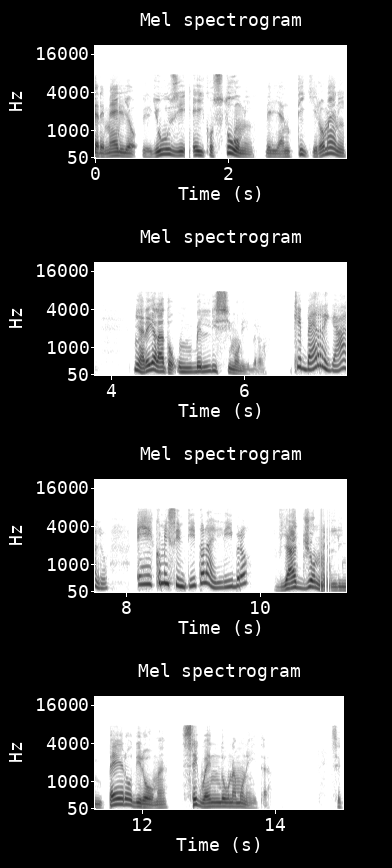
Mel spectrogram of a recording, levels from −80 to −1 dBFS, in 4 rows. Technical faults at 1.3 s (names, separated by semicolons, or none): DECT cordless phone buzz; packet loss on an ADPCM call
